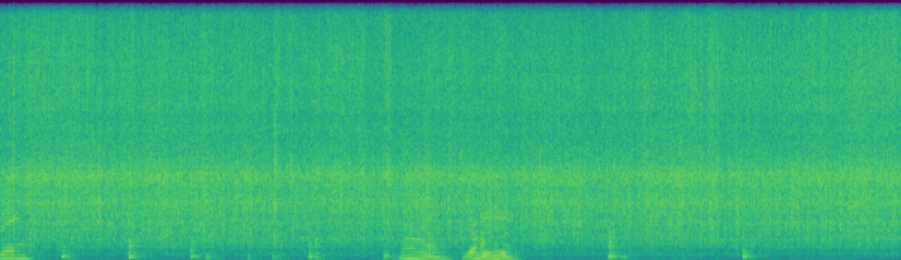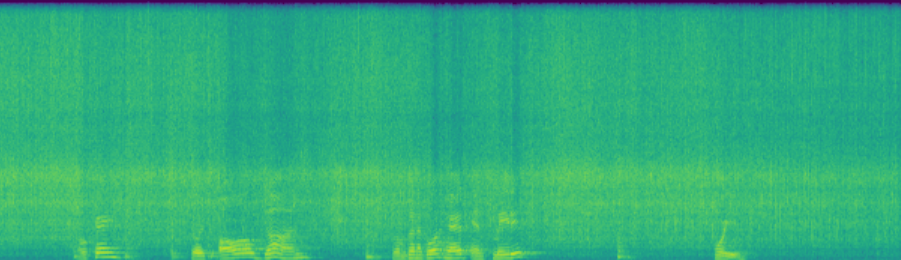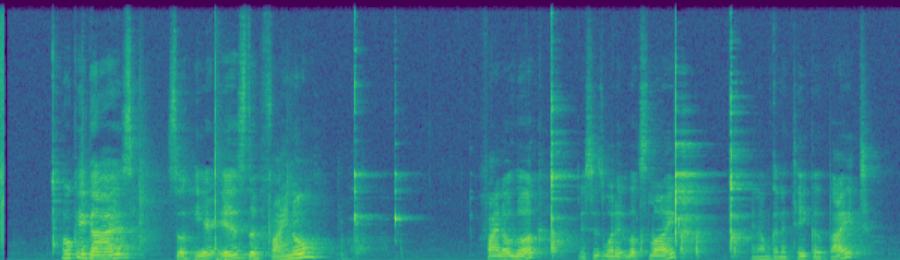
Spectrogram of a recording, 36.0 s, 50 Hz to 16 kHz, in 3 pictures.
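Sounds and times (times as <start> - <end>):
food sizzling in a frying pan: 0.0 - 24.1.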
